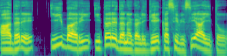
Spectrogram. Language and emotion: Kannada, neutral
